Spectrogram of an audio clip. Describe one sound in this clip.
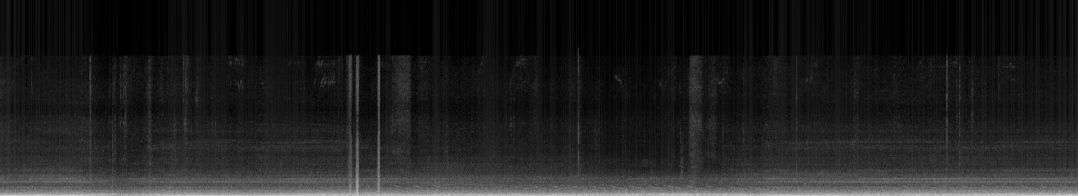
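Tyres roar steadily on a smooth road.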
